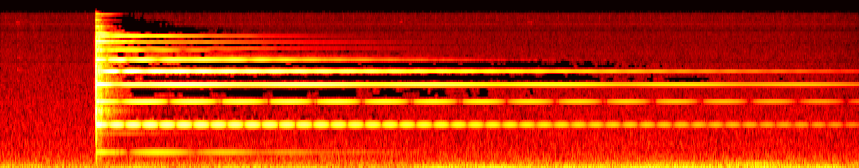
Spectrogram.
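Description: A handheld metal singing bowl struck once with a wooden mallet about a second in, then ringing with several overtones that slowly fade, the lowest one dying away first.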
